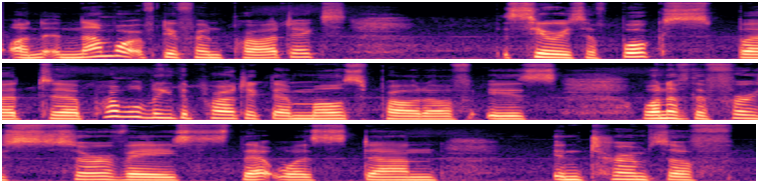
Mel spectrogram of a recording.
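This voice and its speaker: A woman's voice: mid-range voice, warm tone. Middle-aged German-accented woman, interview guest, upbeat and easy to laugh. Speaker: guest, nonprofit CEO. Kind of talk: interview answers.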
